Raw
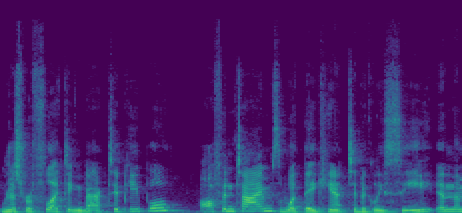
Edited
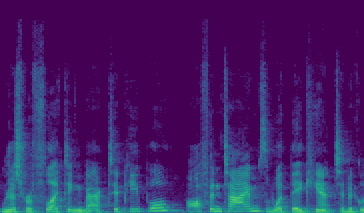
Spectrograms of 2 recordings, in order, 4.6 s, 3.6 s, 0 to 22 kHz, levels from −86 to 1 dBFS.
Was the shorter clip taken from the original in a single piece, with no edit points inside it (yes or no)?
no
